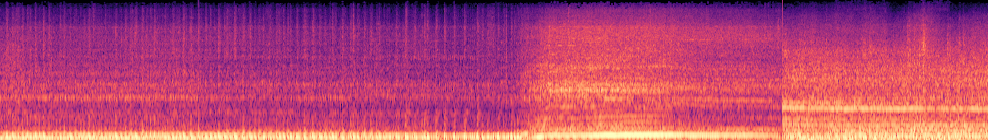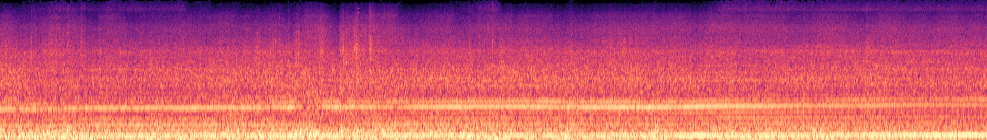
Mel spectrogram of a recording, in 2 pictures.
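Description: Polaris snowmobile engine idling, then revving up about eight seconds in. From about twelve seconds on, it runs steadily under way while towing a sled of gas cans, heard from the towed sled behind it.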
